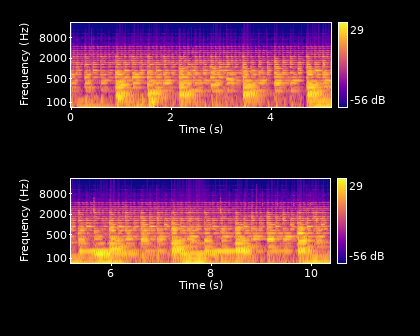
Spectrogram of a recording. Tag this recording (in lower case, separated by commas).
music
